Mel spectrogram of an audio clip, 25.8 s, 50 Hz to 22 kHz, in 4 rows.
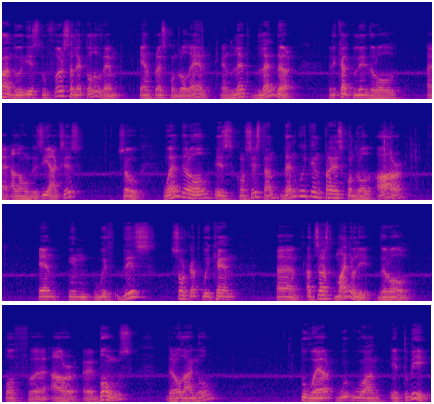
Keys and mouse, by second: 0.4 ctrl+n, 6.3-9.7 middle drag, 9.7 ctrl+r.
